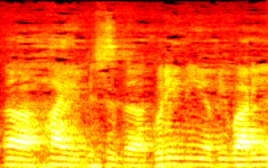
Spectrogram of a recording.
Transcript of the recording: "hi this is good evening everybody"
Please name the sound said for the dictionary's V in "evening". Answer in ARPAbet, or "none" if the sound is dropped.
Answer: none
